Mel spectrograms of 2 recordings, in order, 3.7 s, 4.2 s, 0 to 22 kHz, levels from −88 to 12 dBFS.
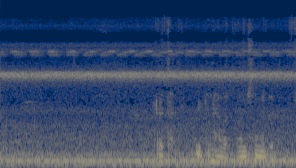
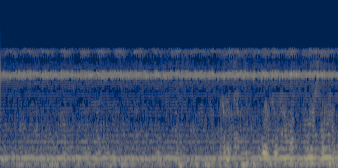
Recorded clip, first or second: first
